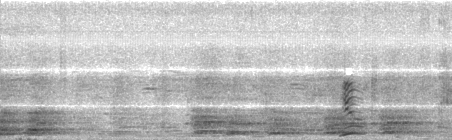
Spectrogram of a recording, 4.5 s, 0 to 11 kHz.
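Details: Dogs at a dog daycare in Hooksett, New Hampshire, on 21 April 2016, giving short mid-pitched barks and yips. A sharp rising yelp stands out near the end, over a steady indoor background hum.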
